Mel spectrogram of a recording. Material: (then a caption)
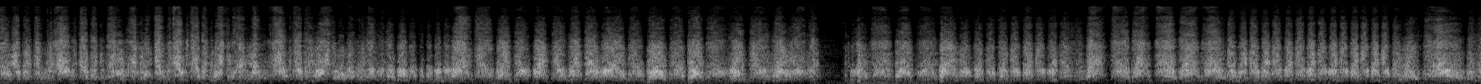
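Cardboard. Short nails scratch fast across the hollow lid of a large flat orange Hermès cardboard gift box, with a thin bracelet on the wrist. A dense, continuous rasping scrape sits in the midrange and stretches up into bright highs, with one brief pause about two-thirds of the way through.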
